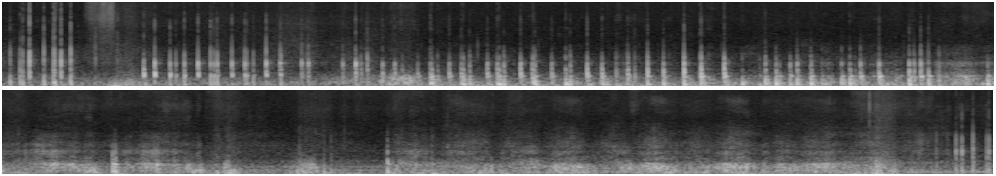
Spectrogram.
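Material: Pumpkin rind.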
